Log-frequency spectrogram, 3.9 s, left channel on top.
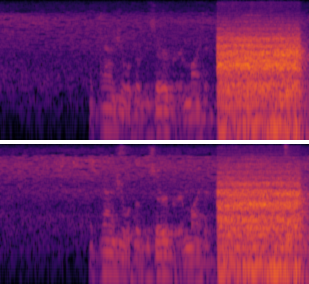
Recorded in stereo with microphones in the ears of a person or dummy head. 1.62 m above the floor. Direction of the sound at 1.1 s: Centre (ahead or behind).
